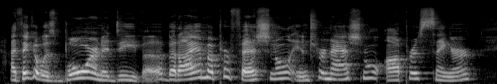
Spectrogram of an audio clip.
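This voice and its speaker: A woman with a North Carolina accent. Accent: Southern US (North Carolina). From US South. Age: 60s. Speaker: opera singer and voice teacher. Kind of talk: interview. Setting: podcast interview.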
